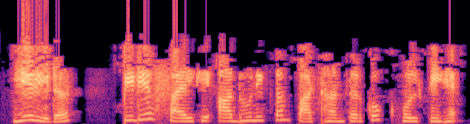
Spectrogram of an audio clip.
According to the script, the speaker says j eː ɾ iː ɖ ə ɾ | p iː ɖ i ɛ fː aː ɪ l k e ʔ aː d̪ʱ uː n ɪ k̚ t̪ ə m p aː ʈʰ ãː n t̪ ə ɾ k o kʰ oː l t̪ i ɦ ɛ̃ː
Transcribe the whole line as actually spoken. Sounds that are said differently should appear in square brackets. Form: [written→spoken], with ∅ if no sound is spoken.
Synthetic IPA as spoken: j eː ɾ iː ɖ ə ɾ | p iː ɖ i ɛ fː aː ɪ l k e ʔ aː d̪ʱ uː n ɪ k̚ t̪ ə m p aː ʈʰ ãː n t̪ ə ɾ k o kʰ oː l t̪ i ɦ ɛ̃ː

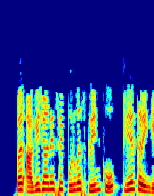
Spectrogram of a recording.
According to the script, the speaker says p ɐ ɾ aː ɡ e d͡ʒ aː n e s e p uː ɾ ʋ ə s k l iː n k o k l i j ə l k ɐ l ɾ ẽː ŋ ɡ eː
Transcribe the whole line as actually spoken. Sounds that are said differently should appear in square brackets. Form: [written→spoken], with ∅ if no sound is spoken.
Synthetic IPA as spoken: p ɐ ɾ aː ɡ e d͡ʒ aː n e s e p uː ɾ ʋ ə s k [l→ɾ] iː n k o k l i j ə [l→ɾ] k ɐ [l→∅] ɾ ẽː ŋ ɡ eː

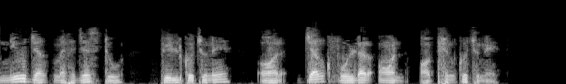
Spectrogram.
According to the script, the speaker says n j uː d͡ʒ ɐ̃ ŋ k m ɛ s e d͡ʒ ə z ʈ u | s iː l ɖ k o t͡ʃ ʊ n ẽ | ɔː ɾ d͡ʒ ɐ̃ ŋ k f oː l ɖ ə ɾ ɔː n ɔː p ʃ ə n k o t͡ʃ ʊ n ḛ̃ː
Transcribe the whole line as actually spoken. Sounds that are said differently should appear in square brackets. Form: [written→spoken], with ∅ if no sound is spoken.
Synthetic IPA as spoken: n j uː d͡ʒ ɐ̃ ŋ k m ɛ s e d͡ʒ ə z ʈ u | [s→f] iː l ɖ k o t͡ʃ ʊ n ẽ | ɔː ɾ d͡ʒ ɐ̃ ŋ k f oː l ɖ ə ɾ ɔː n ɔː p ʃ ə n k o t͡ʃ ʊ n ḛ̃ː

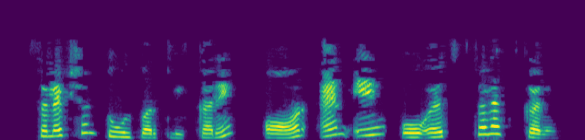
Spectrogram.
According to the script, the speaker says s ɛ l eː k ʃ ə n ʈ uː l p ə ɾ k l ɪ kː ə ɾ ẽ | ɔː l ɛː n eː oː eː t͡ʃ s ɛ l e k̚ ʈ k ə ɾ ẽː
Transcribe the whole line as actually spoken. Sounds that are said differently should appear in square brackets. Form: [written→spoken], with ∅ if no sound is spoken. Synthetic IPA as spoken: s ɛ l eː k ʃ ə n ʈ uː l p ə ɾ k l ɪ kː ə ɾ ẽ | ɔː [l→ɾ] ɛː n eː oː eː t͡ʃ s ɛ l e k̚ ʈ k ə ɾ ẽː

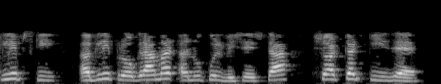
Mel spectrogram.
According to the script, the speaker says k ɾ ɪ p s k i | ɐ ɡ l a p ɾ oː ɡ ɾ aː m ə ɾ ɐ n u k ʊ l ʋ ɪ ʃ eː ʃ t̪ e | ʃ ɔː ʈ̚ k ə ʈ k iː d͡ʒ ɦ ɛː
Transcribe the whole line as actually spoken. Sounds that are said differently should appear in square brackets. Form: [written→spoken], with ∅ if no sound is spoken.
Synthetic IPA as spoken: k [ɾ→l] ɪ p s k i | ɐ ɡ l [a→i] p ɾ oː ɡ ɾ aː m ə ɾ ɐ n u k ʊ l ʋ ɪ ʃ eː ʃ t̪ [e→a] | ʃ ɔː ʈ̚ k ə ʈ k iː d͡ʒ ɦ ɛː

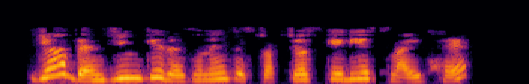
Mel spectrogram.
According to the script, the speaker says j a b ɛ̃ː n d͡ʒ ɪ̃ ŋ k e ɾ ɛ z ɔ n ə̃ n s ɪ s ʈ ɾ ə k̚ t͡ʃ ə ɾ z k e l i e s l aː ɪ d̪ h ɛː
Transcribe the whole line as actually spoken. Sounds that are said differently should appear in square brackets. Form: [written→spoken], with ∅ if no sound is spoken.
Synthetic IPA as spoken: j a b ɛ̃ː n d͡ʒ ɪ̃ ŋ k e ɾ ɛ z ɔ n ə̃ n s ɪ s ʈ ɾ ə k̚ t͡ʃ ə ɾ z k e l i e s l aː ɪ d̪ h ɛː

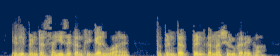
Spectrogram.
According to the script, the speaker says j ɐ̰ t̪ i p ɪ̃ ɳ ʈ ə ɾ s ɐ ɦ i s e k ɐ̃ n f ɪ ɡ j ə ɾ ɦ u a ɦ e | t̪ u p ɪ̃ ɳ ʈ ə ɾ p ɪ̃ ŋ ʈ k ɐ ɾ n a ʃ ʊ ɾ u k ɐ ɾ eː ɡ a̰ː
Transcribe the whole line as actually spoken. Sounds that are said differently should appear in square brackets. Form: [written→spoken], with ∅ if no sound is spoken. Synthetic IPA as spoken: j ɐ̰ [t̪→d̪] i p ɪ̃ ɳ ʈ ə ɾ s ɐ ɦ i s e k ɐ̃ n f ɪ ɡ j ə ɾ ɦ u a ɦ [e→ɛ] | t̪ [u→o] p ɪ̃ ɳ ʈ ə ɾ p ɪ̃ [ŋ→ɳ] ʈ k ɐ ɾ n a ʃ ʊ ɾ u k ɐ ɾ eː ɡ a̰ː

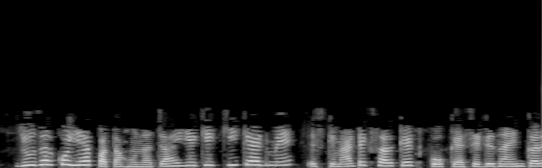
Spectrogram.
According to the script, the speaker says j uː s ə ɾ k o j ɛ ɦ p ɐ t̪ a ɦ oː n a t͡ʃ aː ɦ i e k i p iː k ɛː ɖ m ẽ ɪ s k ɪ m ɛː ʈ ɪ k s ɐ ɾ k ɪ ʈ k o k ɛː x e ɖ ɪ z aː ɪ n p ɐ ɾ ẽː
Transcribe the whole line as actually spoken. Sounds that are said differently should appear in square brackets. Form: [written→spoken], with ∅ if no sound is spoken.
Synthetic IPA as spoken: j uː [s→z] ə ɾ k o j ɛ ɦ p ɐ t̪ a ɦ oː n a t͡ʃ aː ɦ i e k i [p→k] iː k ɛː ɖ m ẽ ɪ s k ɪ m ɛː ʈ ɪ k s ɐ ɾ k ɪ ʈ k o k ɛː [x→s] e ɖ ɪ z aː ɪ n [p→k] ɐ ɾ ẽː

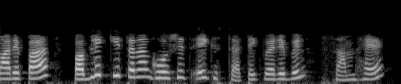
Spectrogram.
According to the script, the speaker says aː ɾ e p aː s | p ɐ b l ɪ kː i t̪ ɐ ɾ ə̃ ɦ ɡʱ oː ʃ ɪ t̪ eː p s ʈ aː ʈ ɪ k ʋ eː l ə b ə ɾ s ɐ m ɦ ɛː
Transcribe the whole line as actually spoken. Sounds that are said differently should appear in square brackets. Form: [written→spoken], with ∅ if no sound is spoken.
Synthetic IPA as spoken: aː ɾ e p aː s | p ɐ b l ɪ kː i t̪ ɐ ɾ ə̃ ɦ ɡʱ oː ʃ ɪ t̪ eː [p→k] s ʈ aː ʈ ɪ k ʋ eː [l→ɾ] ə b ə [ɾ→l] s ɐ m ɦ ɛː

